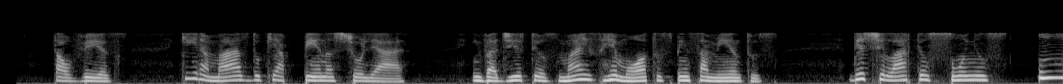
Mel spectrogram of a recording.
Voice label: ROMANTICA(F), Românticas, fem

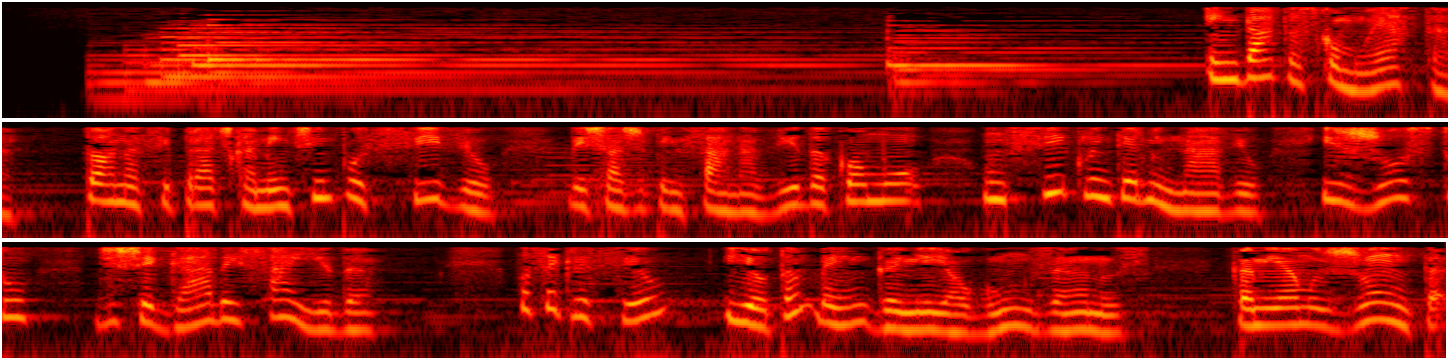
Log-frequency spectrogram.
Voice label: NETA MADURA, Telemensagens Aniversários; Aniv Familiar

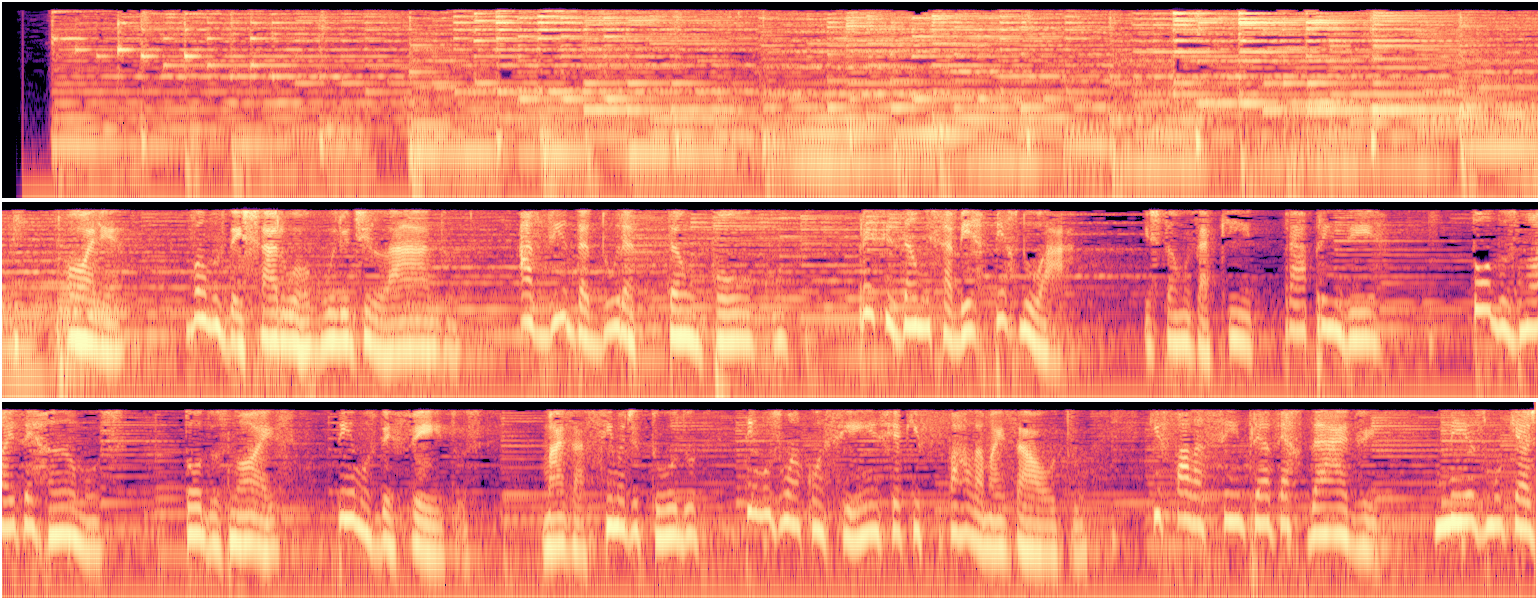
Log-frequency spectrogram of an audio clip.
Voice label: nova chance amizade f, Telemensagens; Desculpas; fem; Telemensagens 2017

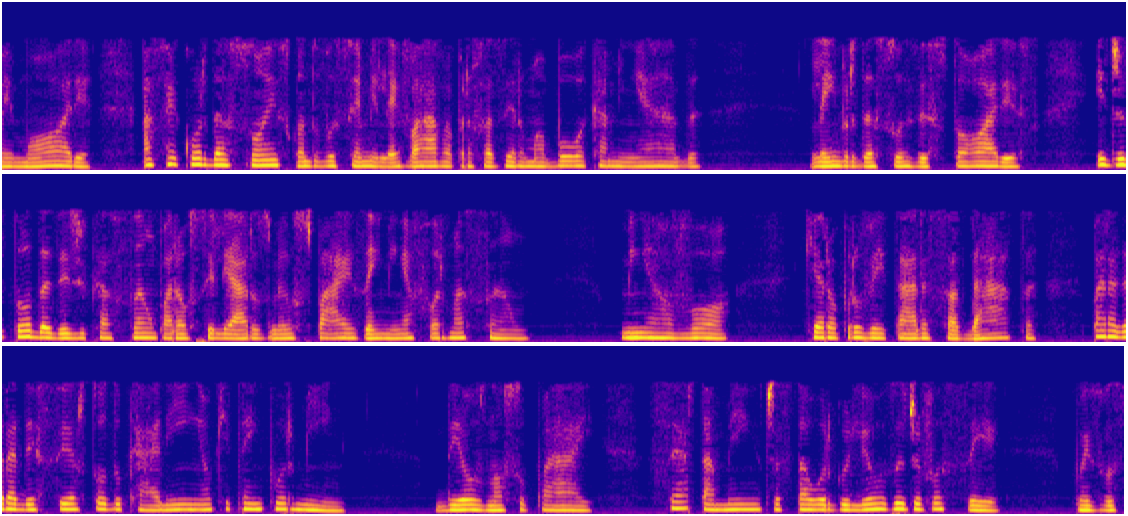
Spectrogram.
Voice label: NATAL AVÓ; Natal e ano novo; fem; Telemensagens 2017

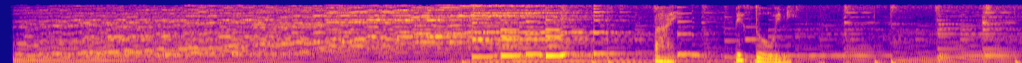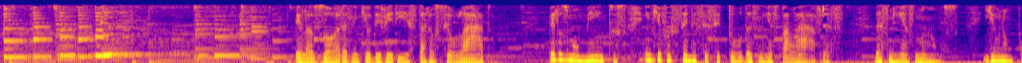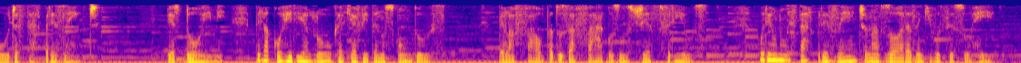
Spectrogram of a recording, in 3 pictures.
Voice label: FILHO QUE NÃO TEM TEMPO F, Telemensagens Dia dos Pais; Telemensagens 2017

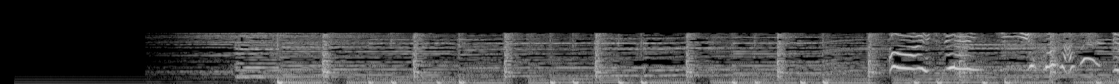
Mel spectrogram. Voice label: Aniversário Neto Masculino; Telemensagens 2017; Aniversários; Aniversário Infantil

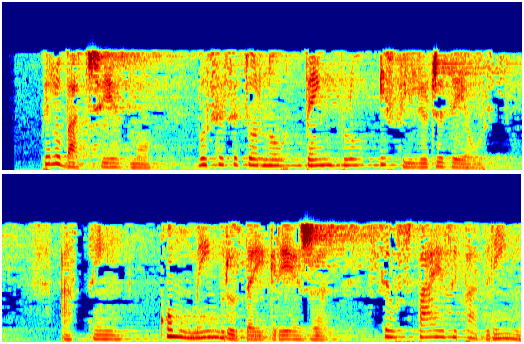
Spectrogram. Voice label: voz - Mensagem de Batizado, fem; Telemensagens 2017

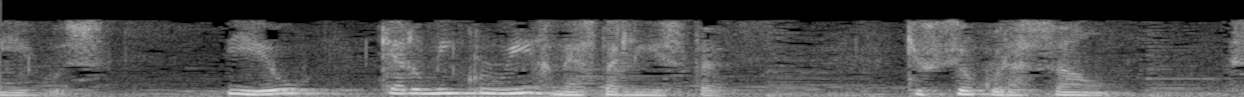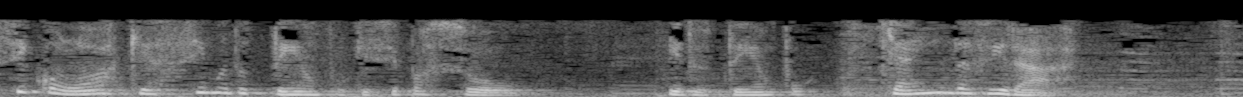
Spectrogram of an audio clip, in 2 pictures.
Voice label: ANIV. ATRASADO F; Aniversários; Aniversários diversos; fem

